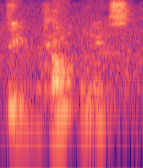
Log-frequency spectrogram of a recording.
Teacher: The g vanishes because we can't go from g to k easily.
